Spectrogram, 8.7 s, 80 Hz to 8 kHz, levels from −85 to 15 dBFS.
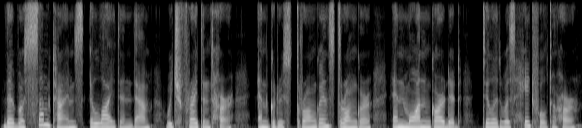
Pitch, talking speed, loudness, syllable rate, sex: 190 Hz, 165 wpm, -17 LUFS, 4.9 syllables/s, female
